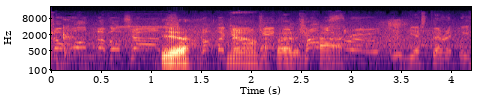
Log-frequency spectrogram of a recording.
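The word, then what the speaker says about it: Koch: It was Cook. That's how he pronounced it. K-O-C-H. Cook.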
